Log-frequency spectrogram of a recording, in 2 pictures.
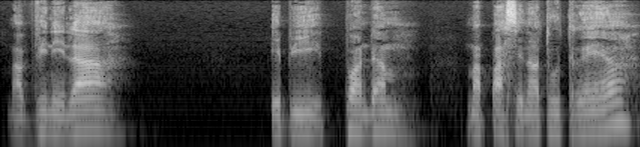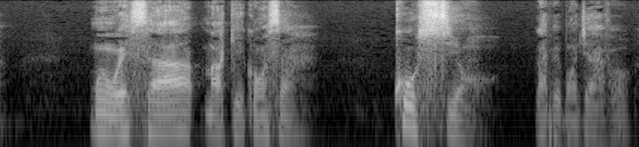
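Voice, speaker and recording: A man preaching a sermon, moving between soft talk and shouted, sing-song preaching. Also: mid-range voice, fairly even intonation, normal speed, husky, no room sound, studio quality.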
